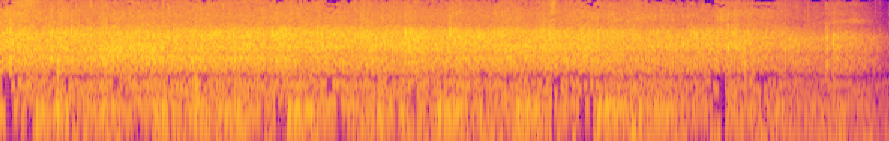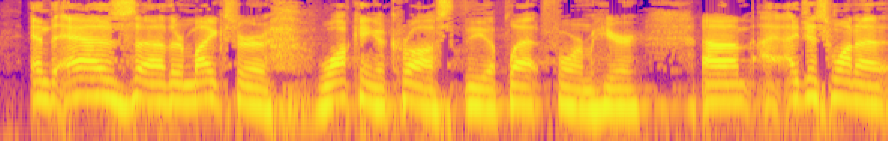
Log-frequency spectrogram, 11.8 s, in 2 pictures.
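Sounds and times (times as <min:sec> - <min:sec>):
church congregation clapping during a morning service: 0:00.0 - 0:05.9
speech: 0:06.1 - 0:11.8.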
